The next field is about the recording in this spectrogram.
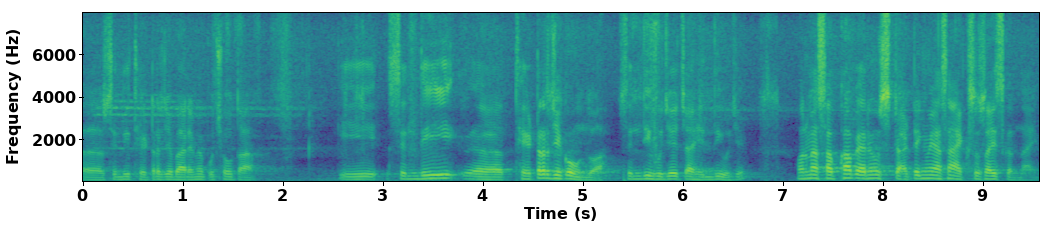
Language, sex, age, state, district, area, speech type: Sindhi, male, 30-45, Delhi, South Delhi, urban, spontaneous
